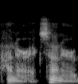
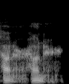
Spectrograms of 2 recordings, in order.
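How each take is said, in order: First: The middle letter X is spoken aloud. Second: The middle letter X is left silent. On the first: This is how most people say it. "people pronounce it" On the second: The X is meant to be a space. "I think it's just"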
